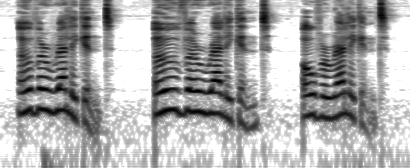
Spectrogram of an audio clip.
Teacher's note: over 和 elegant 连读同样是要加一个小小的 r 的音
